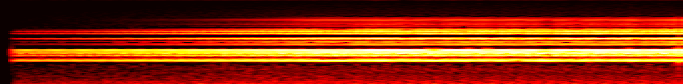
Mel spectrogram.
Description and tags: Medium, high pitch resonating hum.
